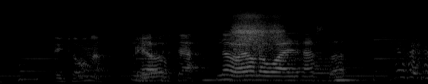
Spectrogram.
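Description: Guitar strings plucked and left ringing while the guitar is tuned, under off-mic talking that is loudest a little past halfway.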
